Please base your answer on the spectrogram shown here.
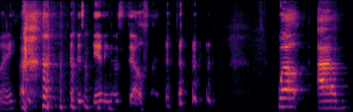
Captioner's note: all laugh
